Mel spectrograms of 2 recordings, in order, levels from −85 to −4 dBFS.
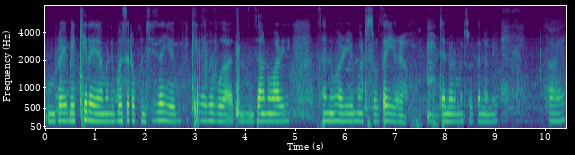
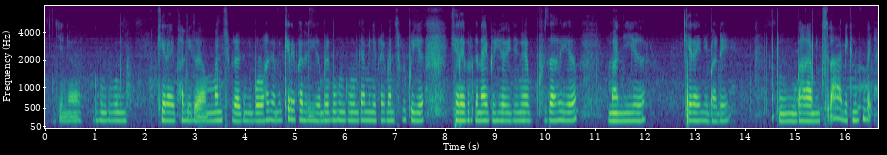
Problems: low volume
